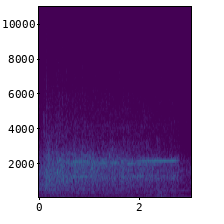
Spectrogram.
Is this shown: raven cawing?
no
